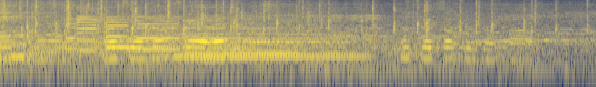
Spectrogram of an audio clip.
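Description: Live street-band music with electric guitar and voices, growing quieter in the last second or so.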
